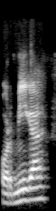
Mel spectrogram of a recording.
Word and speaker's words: hormiga: Hormiga, that H is silent. So if you're going to represent its phonemes, that H is not a phoneme. That's just an orthographic symbol. When you say it, you don't say hormiga, you say hormiga.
